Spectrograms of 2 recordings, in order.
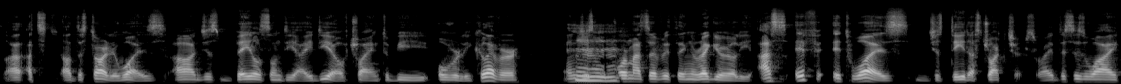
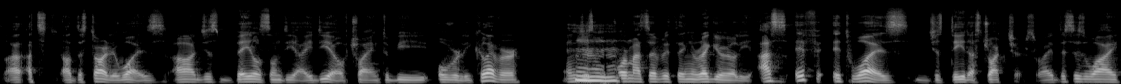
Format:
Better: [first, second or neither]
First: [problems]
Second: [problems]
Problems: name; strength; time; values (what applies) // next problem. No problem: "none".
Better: second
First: thin; very slightly; fading below 250 Hz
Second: none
